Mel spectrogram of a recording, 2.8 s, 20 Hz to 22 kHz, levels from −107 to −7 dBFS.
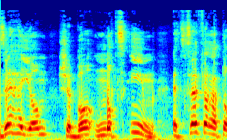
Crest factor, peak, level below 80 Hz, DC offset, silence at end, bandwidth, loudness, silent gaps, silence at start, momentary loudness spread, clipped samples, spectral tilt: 16 dB; -2 dBFS; -38 dBFS; under 0.1%; 0 s; 15.5 kHz; -18 LUFS; none; 0 s; 8 LU; under 0.1%; -6 dB/octave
